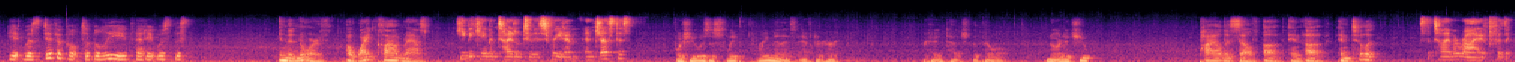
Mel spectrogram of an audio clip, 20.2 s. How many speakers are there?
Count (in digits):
4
